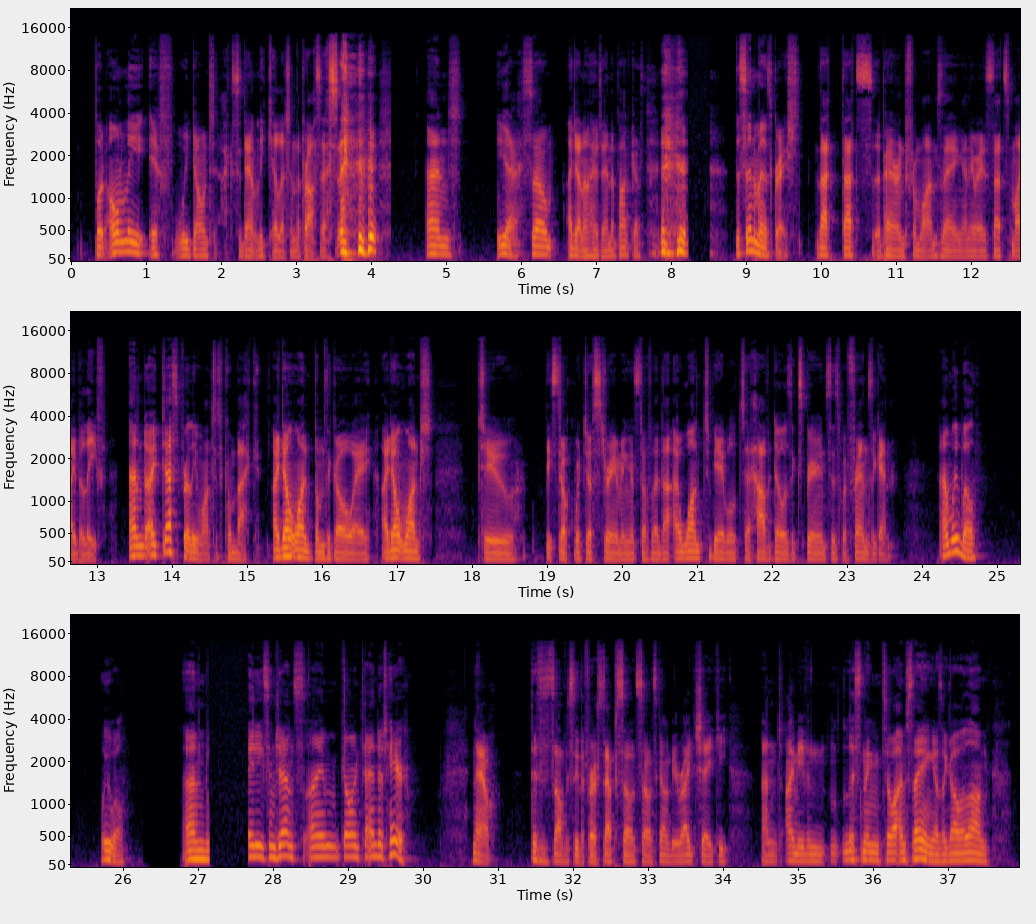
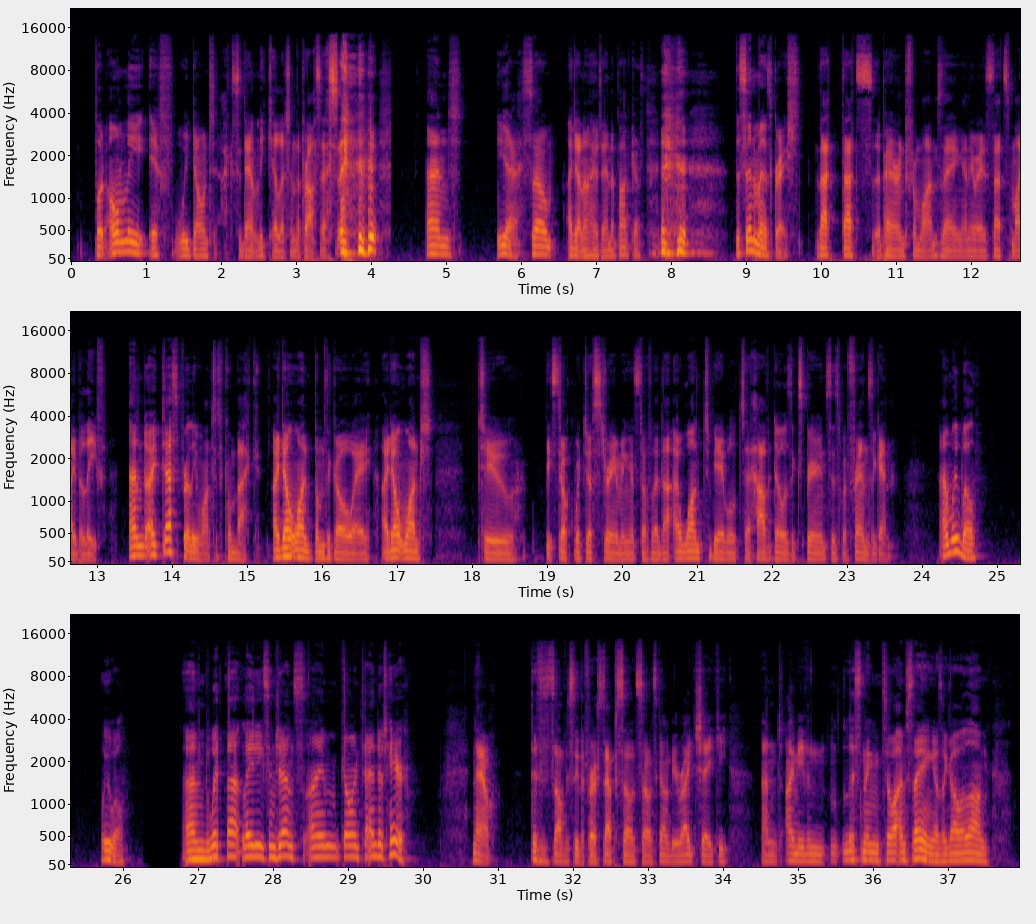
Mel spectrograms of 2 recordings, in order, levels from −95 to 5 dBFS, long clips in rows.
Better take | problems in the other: second | audio cutting out; at 8 s and at 27 s for 0.5 s

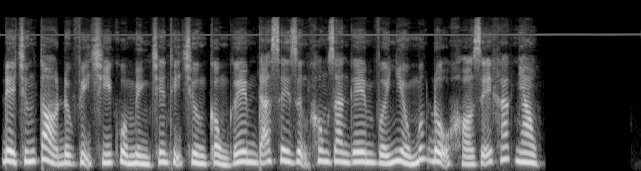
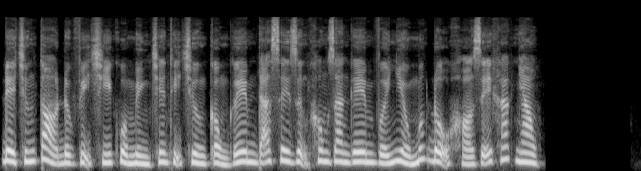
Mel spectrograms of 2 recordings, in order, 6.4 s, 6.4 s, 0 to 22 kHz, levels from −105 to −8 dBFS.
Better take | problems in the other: second | high-pitched whine; faint; throughout; 9.5 kHz, 35 dB below the speech

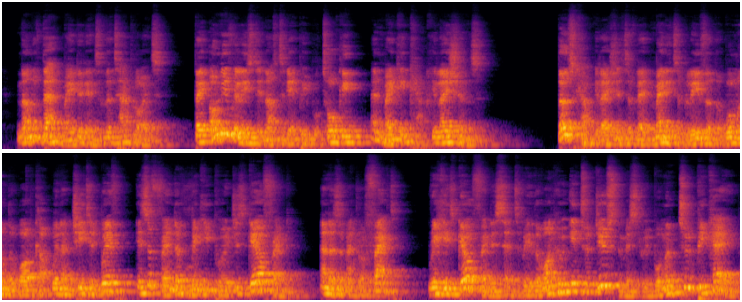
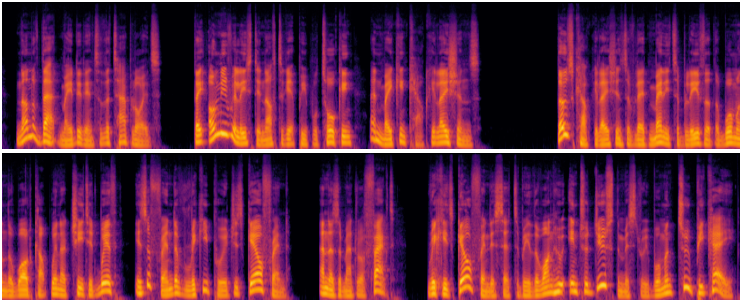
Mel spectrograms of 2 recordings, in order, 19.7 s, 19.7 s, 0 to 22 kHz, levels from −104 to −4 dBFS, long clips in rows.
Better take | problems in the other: second | room echo; noticeable; dies away in 0.5 s // off-mic speech; far

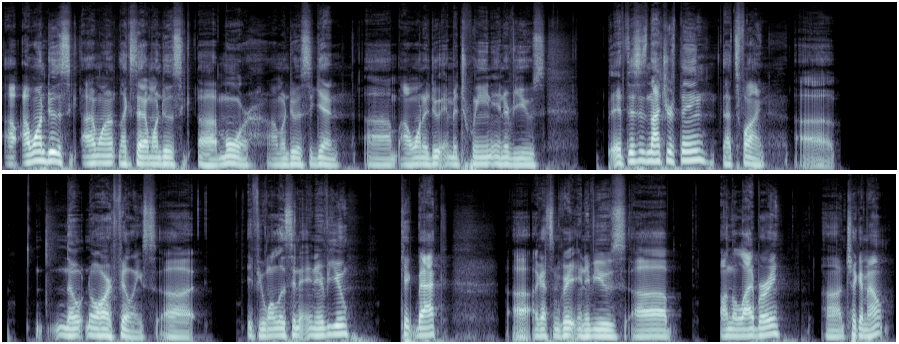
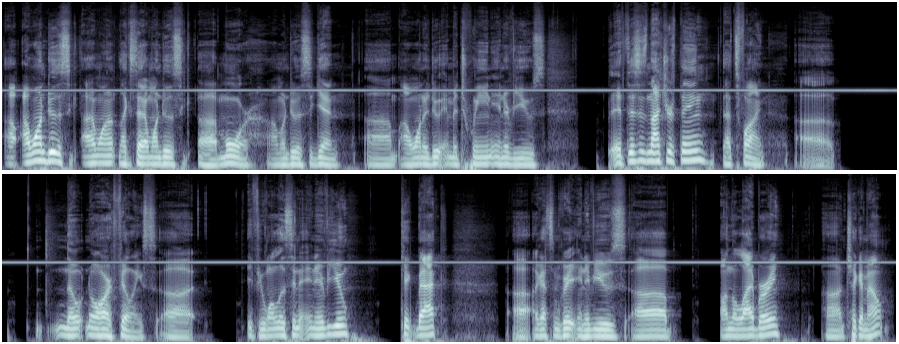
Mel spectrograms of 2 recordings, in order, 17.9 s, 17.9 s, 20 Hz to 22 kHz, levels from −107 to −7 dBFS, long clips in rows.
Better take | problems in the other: first | high-pitched whine; noticeable; throughout; 3 kHz, 15 dB below the speech

